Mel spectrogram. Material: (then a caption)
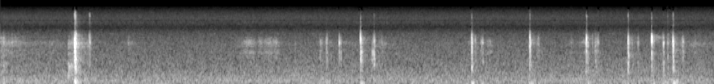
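Plastic. Fingertips press the numpad and letter keys of a black plastic computer keyboard resting on a wooden desk. Twelve short, bright, dry clicks come in scattered bursts, each dying away almost at once, with little low end and quiet pauses between taps.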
